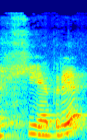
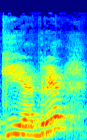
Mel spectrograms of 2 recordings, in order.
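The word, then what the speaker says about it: Giedrė: un nombre de mujer gedre se escribe con la g ustedes dirían giedre giedre no en lituano es gedre gedre y este por ejemplo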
